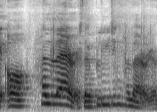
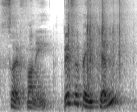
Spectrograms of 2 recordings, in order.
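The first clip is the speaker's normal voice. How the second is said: normal talking voice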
